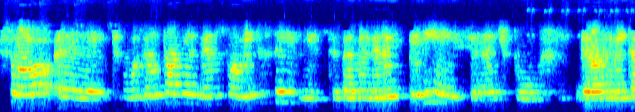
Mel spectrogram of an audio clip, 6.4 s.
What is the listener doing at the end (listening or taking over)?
listening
